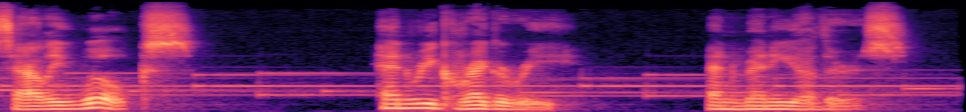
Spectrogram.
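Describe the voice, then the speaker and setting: The voice moves at a fairly slow pace with music in the background. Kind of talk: horror story narration.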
